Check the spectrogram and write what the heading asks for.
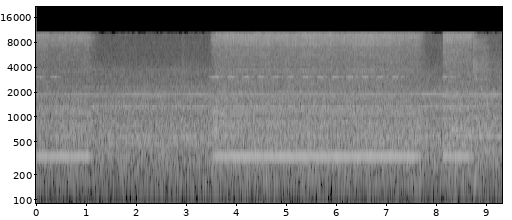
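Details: Fractional CO2 laser facial resurfacing for moderate photoaging in a 67-year-old non-smoking woman, under anaesthetic cream, 30 mJ, 300 points/cm²: steady fan hiss with a mid-pitched tone switching on and off in runs as the laser fires.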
